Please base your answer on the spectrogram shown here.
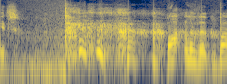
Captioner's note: interviewer laughing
